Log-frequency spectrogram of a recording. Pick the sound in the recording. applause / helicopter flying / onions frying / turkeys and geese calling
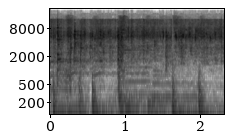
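onions frying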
